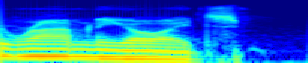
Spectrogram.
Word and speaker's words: Romneyoids: I should say Romneyoids. Rhymes with hemorrhoids.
